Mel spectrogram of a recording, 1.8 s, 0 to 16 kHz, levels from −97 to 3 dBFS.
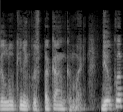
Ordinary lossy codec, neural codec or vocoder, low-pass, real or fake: MP3, 48 kbps; codec, 44.1 kHz, 2.6 kbps, DAC; 14.4 kHz; fake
